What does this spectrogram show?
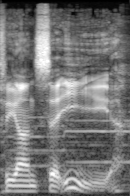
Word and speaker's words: fiancé: Fiancé versus fiancée. Fiancée. Fiancé. Fiancé. Fianza-hoo. A fianza-ha. A fiancé-ah-ha-ha. Fiancé with the accent means going up. Going up means you pronounce the E.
